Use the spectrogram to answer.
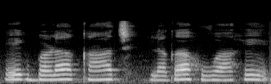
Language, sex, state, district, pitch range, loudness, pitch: Hindi, female, Madhya Pradesh, Bhopal, 210-230 Hz, -15 LUFS, 220 Hz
